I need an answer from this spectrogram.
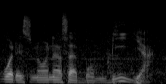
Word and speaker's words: bombilla: is known as a bombilla. These guys say bombilla because Bombilla. they don't know how to pronounce a double L sound in Argentina. Come on, Colombian, you can say it.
